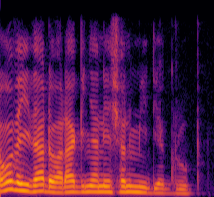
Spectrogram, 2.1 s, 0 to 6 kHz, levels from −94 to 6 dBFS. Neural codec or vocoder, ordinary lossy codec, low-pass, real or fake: none; none; 5.4 kHz; real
